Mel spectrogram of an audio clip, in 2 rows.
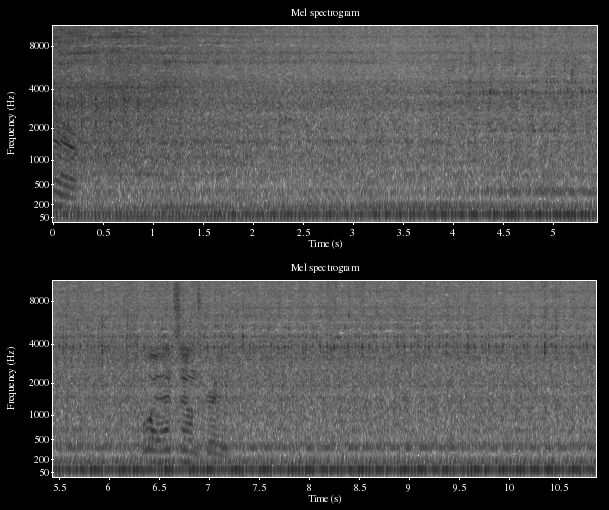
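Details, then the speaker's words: Early 1928 Ford Model A Tudor sedan after installing a new Aries muffler and exhaust: low, even exhaust rumble at a steady idle, no puffing or ticking leaks, noticeably improved sound. "Definite difference. Let me put it down to a little more idle. What a difference. That sounds wonderful."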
